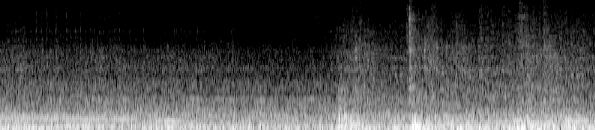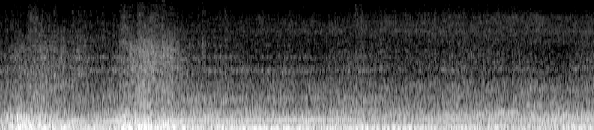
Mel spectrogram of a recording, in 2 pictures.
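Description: A bus engine hums steadily from inside as the bus drives along.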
